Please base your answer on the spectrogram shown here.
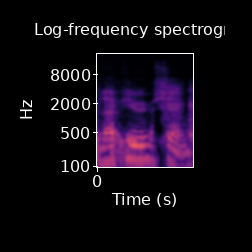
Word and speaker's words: Laputian: It's Laputi. Laputian guy. Yeah. Okay. Laputian. Yeah, like Lilliputian from Laputian guy.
